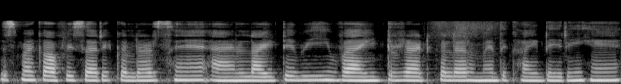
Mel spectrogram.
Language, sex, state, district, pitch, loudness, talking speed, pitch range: Hindi, female, Uttar Pradesh, Jyotiba Phule Nagar, 190 Hz, -15 LUFS, 155 wpm, 180-195 Hz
